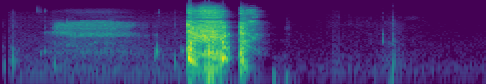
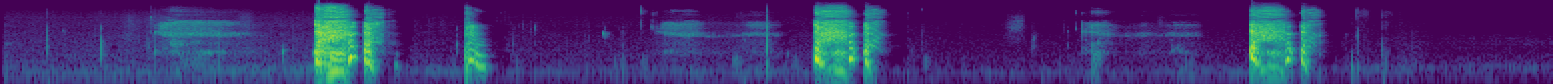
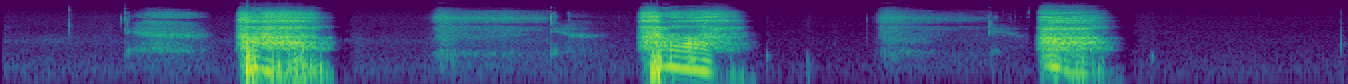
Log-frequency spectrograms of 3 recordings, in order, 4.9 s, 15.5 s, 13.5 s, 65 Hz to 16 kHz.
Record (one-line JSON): {"cough_length": "4.9 s", "cough_amplitude": 32767, "cough_signal_mean_std_ratio": 0.24, "three_cough_length": "15.5 s", "three_cough_amplitude": 32084, "three_cough_signal_mean_std_ratio": 0.24, "exhalation_length": "13.5 s", "exhalation_amplitude": 32768, "exhalation_signal_mean_std_ratio": 0.33, "survey_phase": "beta (2021-08-13 to 2022-03-07)", "age": "45-64", "gender": "Female", "wearing_mask": "No", "symptom_cough_any": true, "symptom_runny_or_blocked_nose": true, "symptom_sore_throat": true, "symptom_fatigue": true, "symptom_headache": true, "symptom_onset": "3 days", "smoker_status": "Never smoked", "respiratory_condition_asthma": false, "respiratory_condition_other": false, "recruitment_source": "Test and Trace", "submission_delay": "1 day", "covid_test_result": "Positive", "covid_test_method": "RT-qPCR", "covid_ct_value": 20.7, "covid_ct_gene": "ORF1ab gene", "covid_ct_mean": 21.1, "covid_viral_load": "120000 copies/ml", "covid_viral_load_category": "Low viral load (10K-1M copies/ml)"}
